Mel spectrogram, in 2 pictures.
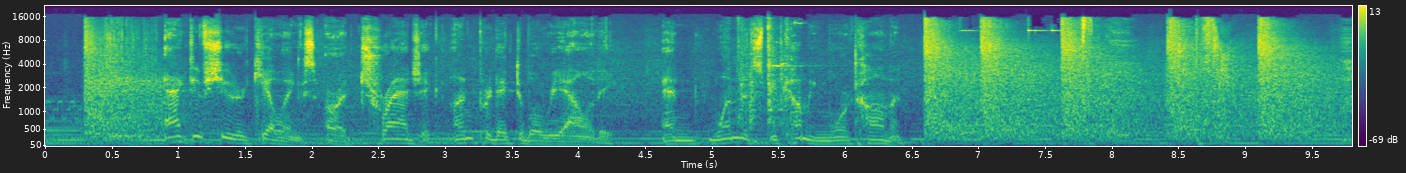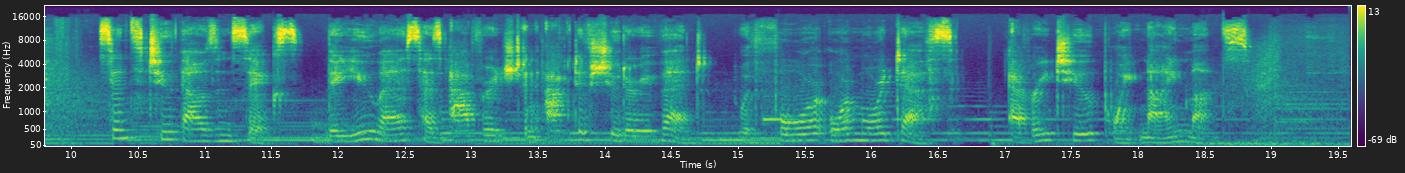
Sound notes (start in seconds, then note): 0.3 gunshot; 6.6 gunshots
